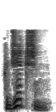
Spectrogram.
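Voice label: "projection", British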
